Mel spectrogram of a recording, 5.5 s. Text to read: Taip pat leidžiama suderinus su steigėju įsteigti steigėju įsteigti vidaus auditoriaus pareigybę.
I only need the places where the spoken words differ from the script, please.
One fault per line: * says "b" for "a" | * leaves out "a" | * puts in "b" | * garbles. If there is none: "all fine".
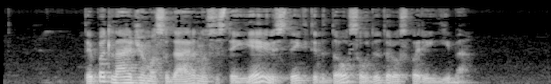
* leaves out "steigėju įsteigti"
